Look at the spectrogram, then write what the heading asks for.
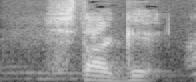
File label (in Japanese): "sitage", minami yamagata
